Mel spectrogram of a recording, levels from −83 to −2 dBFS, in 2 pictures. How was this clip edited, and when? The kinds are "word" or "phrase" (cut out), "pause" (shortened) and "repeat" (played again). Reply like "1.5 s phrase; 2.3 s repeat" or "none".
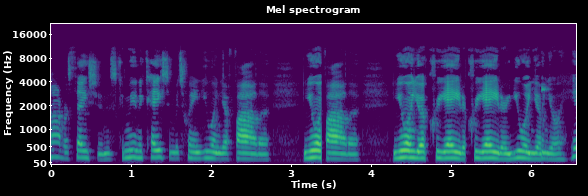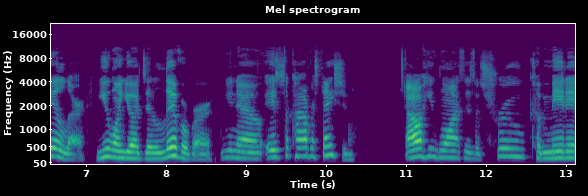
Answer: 3.4 s repeat; 5.2 s repeat; 6.1 s phrase; 7.1 s pause; 8.6 s pause; 9.5 s word; 11.9 s word

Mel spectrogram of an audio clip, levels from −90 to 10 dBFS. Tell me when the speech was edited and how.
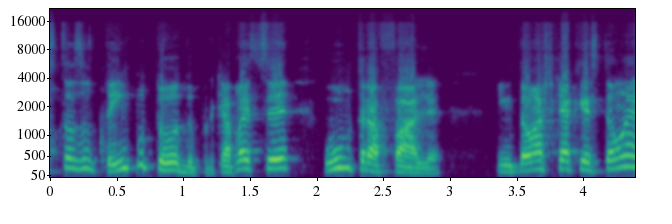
1.4 s word

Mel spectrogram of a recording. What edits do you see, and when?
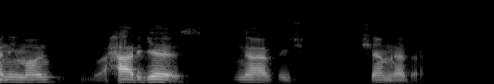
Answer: none

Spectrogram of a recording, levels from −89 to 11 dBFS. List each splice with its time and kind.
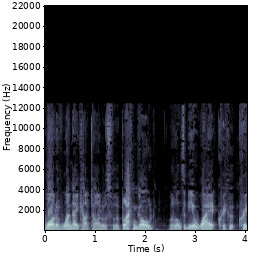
2.7 s word

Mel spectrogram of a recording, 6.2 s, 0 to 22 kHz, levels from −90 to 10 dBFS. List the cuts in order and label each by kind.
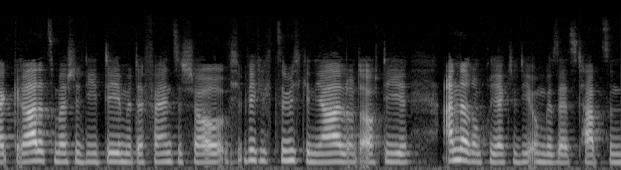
2.3 s word

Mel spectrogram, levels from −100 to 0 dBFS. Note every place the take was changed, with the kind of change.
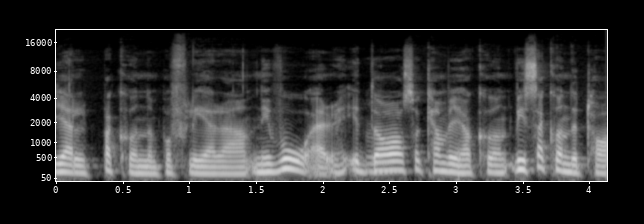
none

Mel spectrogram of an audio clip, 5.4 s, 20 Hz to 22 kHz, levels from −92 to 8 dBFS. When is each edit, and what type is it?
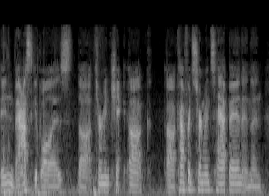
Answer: none

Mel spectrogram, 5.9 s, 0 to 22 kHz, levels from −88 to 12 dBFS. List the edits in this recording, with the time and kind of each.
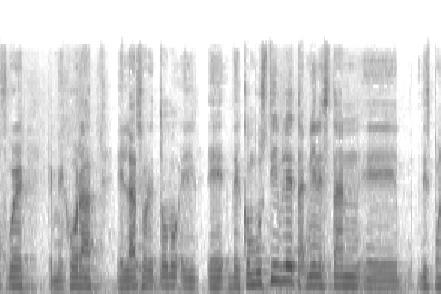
1.8 s word; 2.6 s word

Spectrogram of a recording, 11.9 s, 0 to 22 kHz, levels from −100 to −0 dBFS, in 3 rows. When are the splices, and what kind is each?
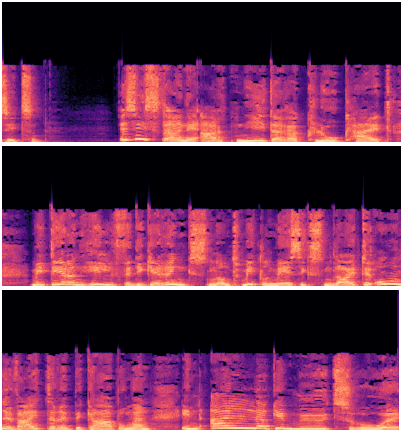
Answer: none

